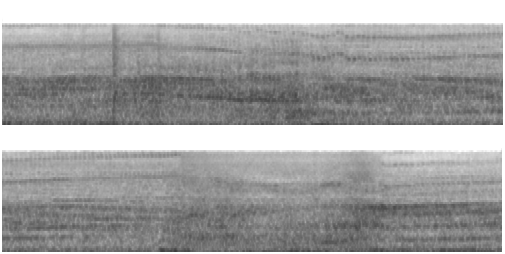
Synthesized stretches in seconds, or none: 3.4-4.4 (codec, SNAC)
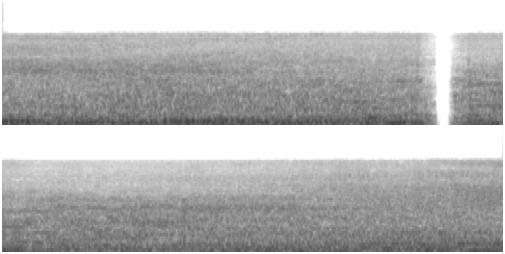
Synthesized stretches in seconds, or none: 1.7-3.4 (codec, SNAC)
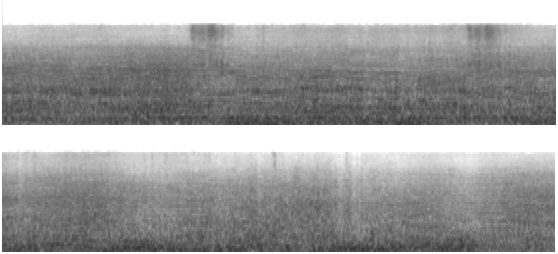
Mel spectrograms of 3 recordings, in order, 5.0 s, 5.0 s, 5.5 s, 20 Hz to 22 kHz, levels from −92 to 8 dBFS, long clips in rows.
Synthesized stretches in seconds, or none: 0.0-3.8 (codec, SNAC); 4.7-5.5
